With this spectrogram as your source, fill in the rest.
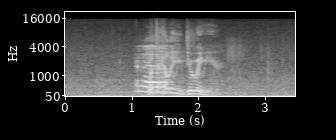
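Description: A man asks a question in a tense, rough voice.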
